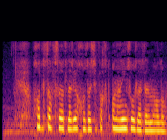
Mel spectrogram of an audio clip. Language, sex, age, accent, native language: Uzbek, female, under 19, Qashqadaryo, Uzbek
